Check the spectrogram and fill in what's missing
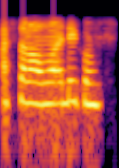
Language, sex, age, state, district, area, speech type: Kashmiri, female, 30-45, Jammu and Kashmir, Bandipora, rural, conversation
